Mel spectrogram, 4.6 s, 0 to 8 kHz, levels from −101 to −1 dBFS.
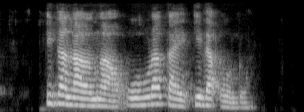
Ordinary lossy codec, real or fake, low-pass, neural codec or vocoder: AAC, 48 kbps; fake; 7.2 kHz; codec, 16 kHz, 4.8 kbps, FACodec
